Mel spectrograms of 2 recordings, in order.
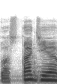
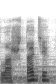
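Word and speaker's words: Lastadie: Впрочем, как только его сегодня не называют: Ластадия, Ластадие... Но по-немецки это будет все же Ластади с долгим "и" на конце. Возможен вариант: "лаштади", так как ST в корне читается как "Ш".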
